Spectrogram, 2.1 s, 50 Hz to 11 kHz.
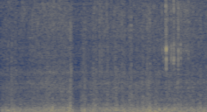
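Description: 2012 Suzuki V-Strom DL650's V-twin engine running steadily at cruising speed through its aftermarket Akrapovič exhaust, baffle still fitted, mixed with wind rushing over the microphone.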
